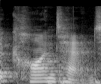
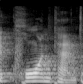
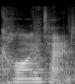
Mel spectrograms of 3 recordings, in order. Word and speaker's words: content: Ребята, короче, слово content это не content, а content. То есть ударение будет на второй слог.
